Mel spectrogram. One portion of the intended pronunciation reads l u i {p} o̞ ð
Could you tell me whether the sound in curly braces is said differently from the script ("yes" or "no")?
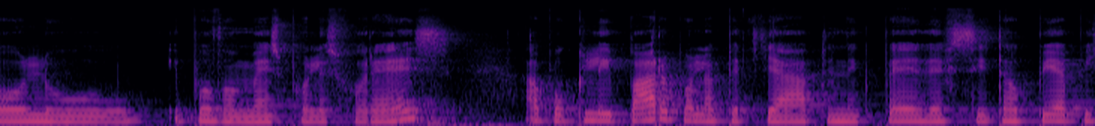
no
